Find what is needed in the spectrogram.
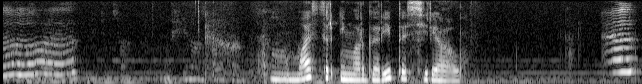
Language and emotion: Russian, neutral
